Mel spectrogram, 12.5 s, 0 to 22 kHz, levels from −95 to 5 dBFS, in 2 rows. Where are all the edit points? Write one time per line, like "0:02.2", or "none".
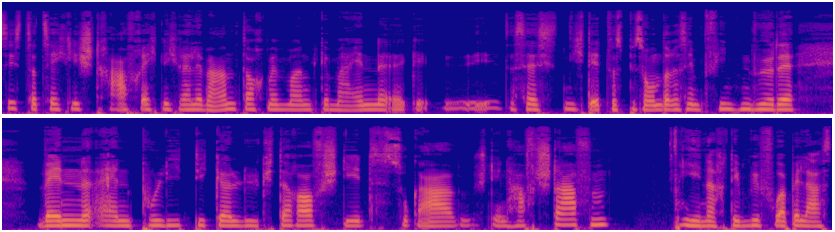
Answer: none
